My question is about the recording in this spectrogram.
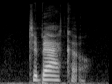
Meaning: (noun) 1. Any plant of the genus Nicotiana 2. Leaves of Nicotiana tabacum and some other species cultivated and harvested to make cigarettes, cigars, snuff, for smoking in pipes or for chewing
- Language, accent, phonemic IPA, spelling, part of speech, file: English, US, /təˈbækoʊ/, tobacco, noun / verb, En-us-tobacco.ogg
